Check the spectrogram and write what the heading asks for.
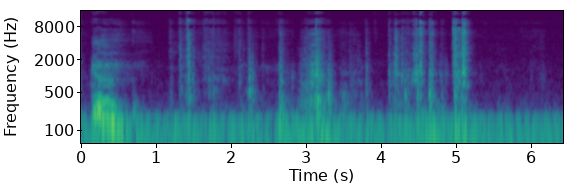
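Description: Irregular clusters of light clicks and rattles from small hard tools and parts being handled, such as screwdrivers and screws picked over, with a short falling voice-like hum at the start. A steady low hum runs underneath.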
